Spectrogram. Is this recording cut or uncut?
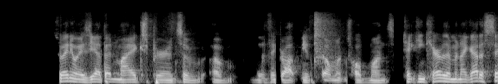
cut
